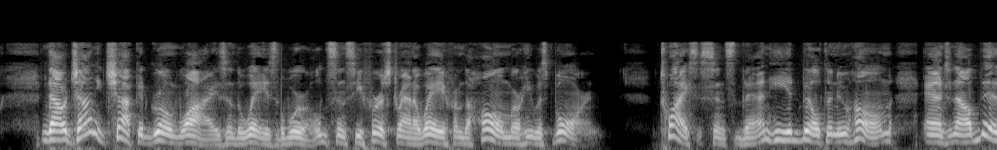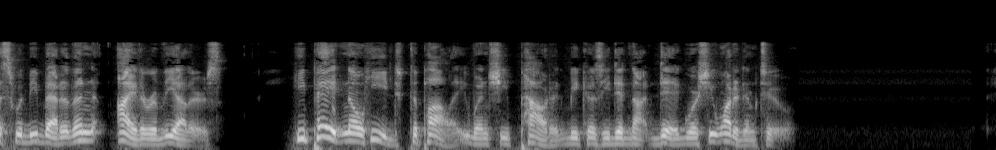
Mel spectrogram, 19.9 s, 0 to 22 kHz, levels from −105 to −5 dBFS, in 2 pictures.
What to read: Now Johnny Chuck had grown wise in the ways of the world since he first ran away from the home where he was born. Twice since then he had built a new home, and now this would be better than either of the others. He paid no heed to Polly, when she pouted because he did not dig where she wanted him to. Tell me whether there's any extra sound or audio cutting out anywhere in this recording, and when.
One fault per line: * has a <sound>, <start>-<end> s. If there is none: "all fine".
all fine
